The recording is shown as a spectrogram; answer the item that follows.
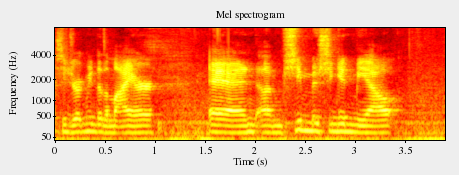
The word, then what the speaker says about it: Meijer: Meijer. Meijer.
